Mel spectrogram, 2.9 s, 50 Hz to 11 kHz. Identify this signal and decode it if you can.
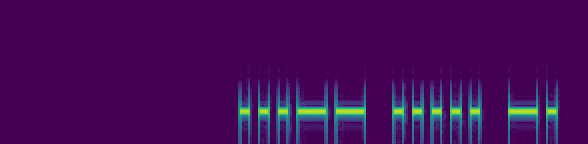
Morse code, heard as a keyed tone, about 25 wpm, 700 Hz. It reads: 35N
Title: Common Cut Numbers - 3-Digit 25wpm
